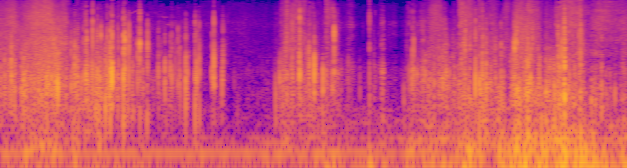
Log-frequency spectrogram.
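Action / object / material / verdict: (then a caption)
scrape / plastic zip-lock bag / plastic / none. A large clear plastic zip-lock bag, empty or holding only a thin printed sheet, is crinkled and rubbed by bare fingers and its zip edge is pulled. Dense, bright crinkling and sharp crackles fill the clip, thin out into a quieter, sparser stretch in the middle, then build back into steady crinkling toward the end.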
